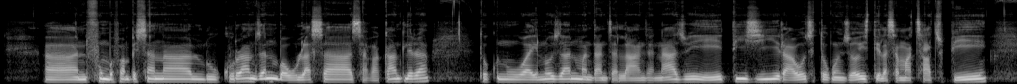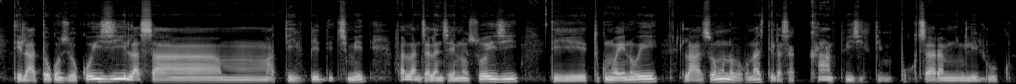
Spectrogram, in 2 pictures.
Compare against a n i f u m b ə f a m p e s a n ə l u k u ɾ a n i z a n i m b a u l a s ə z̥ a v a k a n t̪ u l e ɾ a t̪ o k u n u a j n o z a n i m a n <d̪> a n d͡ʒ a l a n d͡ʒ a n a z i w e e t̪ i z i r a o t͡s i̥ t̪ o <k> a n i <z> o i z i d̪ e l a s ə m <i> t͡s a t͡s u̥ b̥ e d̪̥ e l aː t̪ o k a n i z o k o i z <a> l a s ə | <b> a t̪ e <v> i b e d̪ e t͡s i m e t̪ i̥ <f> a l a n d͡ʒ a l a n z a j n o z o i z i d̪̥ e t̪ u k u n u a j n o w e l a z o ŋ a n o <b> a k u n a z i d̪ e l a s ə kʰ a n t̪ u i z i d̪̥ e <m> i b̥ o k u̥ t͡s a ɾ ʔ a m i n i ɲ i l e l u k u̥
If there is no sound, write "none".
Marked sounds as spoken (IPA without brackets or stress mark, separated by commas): d̪, k, z, a, i, m, v, f, v, m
